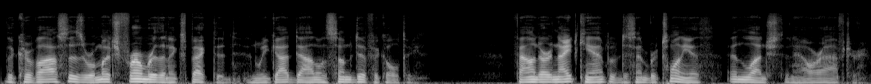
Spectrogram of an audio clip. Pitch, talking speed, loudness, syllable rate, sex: 100 Hz, 180 wpm, -20 LUFS, 5.4 syllables/s, male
